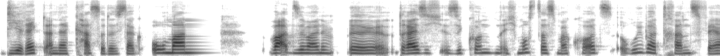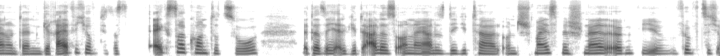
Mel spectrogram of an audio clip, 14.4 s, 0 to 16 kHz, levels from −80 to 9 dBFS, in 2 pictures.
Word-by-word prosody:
direkt 190 +2 +2
an 185 - +1
der 180 - +1
Kasse, 180 - 0
dass 170 0 -3
ich - - +2
sage: 175 - -2
„Oh 225 0 +3
Mann, 230 0 +6 0.5
warten 215 0 +7
Sie 215 0 +2
mal 210 0 +4
'ne 210 -1 -2 0.2
M 210 - +2
äh, 200 0 +3
30 210 0 +4
Sekunden, 215 +3 -4
ich 220 - -9
muss 235 +3 -2
das 210 0 0
mal 180 0 -2
kurz 220 +3 -1
rüber 230 0 -1
transferieren.“, 185 0 -1
und 180 -2 -10
dann 170 0 -7
greife 170 +7 +1
ich 225 - -7
auf 200 - -8
dieses 175 -2 -11 0.2
Extrakonto 225 - 0
zu. 170 +3 -3 0.5
Tatsächlich, 185 -3 -2
all - - -5
geht 180 +2 -7
alles 200 -2 +1
online, 180 -1 -2
alles 190 -2 -5
digital 185 -2 -5
und 180 0 -9
schmeiße 195 +3 -3
mir 200 - -6
schnell 200 0 -2
irgendwie 195 0 -5
w 180 +1 -22
50 205 -1 -8
200 Hz, 190 wpm, -22 LUFS, 185-215 Hz, 0.5 s, warten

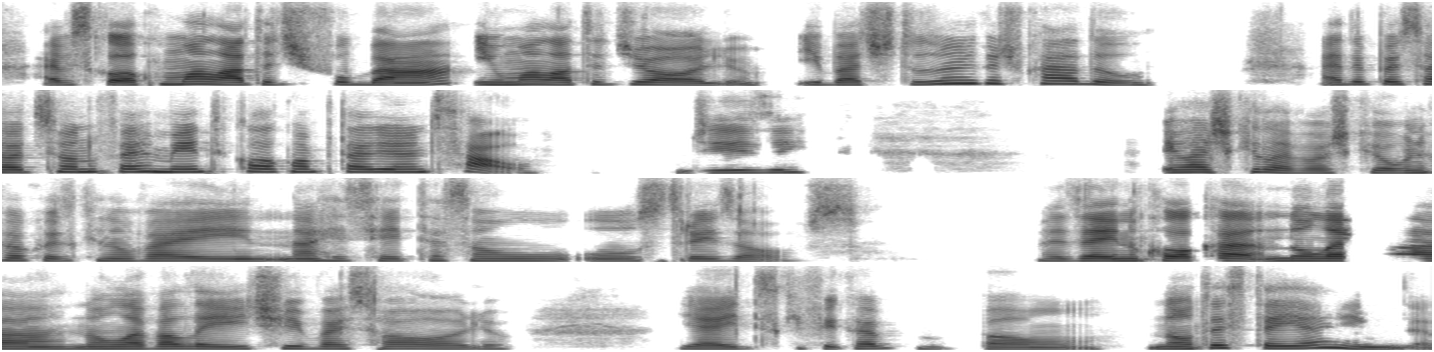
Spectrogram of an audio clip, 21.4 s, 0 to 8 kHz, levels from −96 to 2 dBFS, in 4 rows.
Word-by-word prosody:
aí 175 +1 0
você 185 - -3
coloca 185 +2 +4
1 230 +1 +5
lata 205 0 +6
de 205 - -2
fubá 180 -4 +4
e 205 - +1
1 215 +2 +2
lata 200 +1 +2
de 215 +1 -2
óleo 175 -5 +1 0.2
e 190 - -5
bate 180 -1 0
tudo 220 +4 -5
no 285 - +3
liquidificador, 255 - -1 0.7
aí 205 - 0
depois 225 0 -2
só 230 - -2
adiciona 250 +3 +1
o - - -6
fermento 260 0 +2
e - - -40
coloca 265 -2 0
uma 255 - +1
pitadinha 245 -2 +1
de - - -9
sal, 185 - +2 0.5
dizem 205 +4 -3 1.3
Eu 225 - +1
acho 230 0 +3
que 245 - -5
leva, 180 -6 -1
acho 175 - -3
que 195 - -8
a 185 - 0
única 205 +2 -3
coisa 185 -2 -6
que - - -13
não 185 -1 -4
vai 180 -2 0
na 175 +1 -3
receita 180 +2 -7
são 180 -2 -6
os 170 0 -7
3 175 0 -4
ovos, 175 +4 -9 0.7
mas 180 0 -7
aí 185 -1 +8
não 185 - -1
coloca, 190 -1 +5
não 195 +2 +1
leva 190 -2 +3
não 180 +1 -3
leva 185 +1 +3
leite 190 +1 0
e - - -3
vai 185 -1 -3
só 195 +1 -6
óleo 170 -2 -5 0.6
e 185 - -6
aí 170 0 +2
diz - - -12
que 195 - -16
fica 200 +1 -3
b 215 - -14 0.3
bom, 150 -3 -5 0.2
não 185 +1 +1
testei 225 -3 +1
ainda. 235 - -3
195 Hz, 200 wpm, -25 LUFS, 180-220 Hz, 1.3 s, aí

